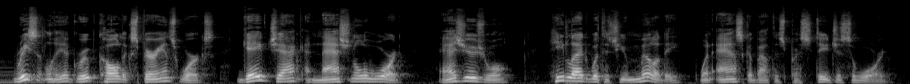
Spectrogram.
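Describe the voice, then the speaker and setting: A man speaks in a normal speaking voice at a medium pitch. His pace is moderate and his intonation lively. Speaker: documentary host. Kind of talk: documentary narration.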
